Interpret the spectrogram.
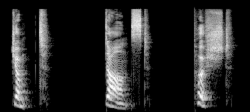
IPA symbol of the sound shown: t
